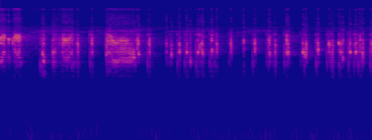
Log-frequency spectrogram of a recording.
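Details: Swiftlet lure call meant to draw in adult swiftlets: dense, high chattering chirps and rattling clicks in rapid bursts, the first second loud and continuous, then sharper separate pulses repeating several times per second.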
